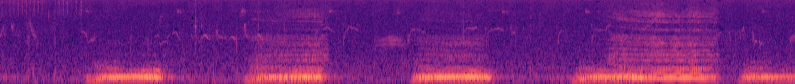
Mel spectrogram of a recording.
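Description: Bull bellowing over and over: five low, pitched calls roughly two seconds apart, each lasting about a second, the fourth held longer.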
